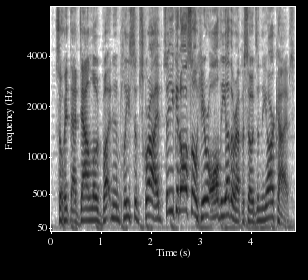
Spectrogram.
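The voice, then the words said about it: New York accent. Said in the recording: “my shitty New York accent”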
